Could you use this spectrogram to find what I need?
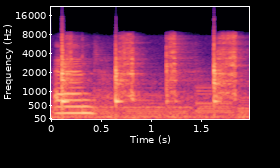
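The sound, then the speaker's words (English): Chopped onion being put into a pan, with four bright metallic clinks and scrapes of a utensil against the pan, spaced roughly evenly apart. “now while I'm talking, I'm just putting the onions in a pan, the chopped onion in a pan, right?”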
